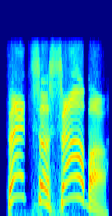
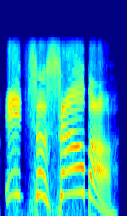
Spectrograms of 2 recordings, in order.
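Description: First: Said in the usual way. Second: Higher, punched car name; excited identification. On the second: Acted. Commentator spotting a Sauber, excited high call.

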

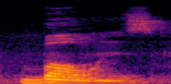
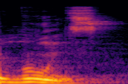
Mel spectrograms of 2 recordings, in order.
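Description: First: Said in the usual way. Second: "بونز" with a long oo, as "boons"; mispronounced bones. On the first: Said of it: "وهتقول بونز". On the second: Shown as a demonstration. Teacher mimicking a student's mistake, "بونز" said as "boons". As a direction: say "بونز" wrongly with an oo vowel. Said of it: "وهتقول".

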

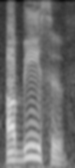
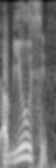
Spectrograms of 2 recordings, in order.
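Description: First: ABUSIVE as a-BEE-siv; correct pronunciation. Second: "أبيوسف" as ab-YOO-sif, like the name Yousef; wrong pronunciation. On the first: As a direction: say "Abusive" with a long ee and no YOO. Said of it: "مش أبيوسف". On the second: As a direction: say "أبيوسف" with a long oo and final F. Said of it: "مش". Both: Shown as a demonstration.

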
